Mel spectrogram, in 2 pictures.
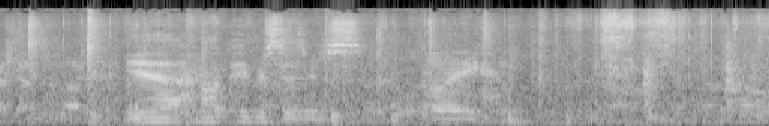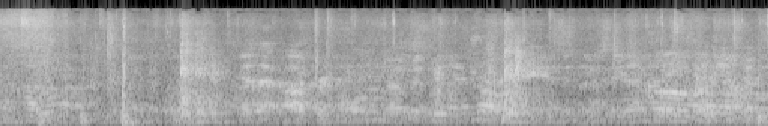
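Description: Playing cards slide and tap on a table mat.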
